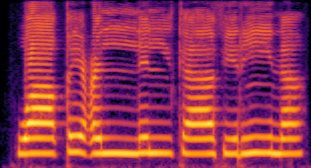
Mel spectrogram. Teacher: تو ہم یہ تنوین کو لام میں ملا کے بغیر غنہ سے لیکن تشدید کے ساتھ یہ حکم کو ادا کریں گے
